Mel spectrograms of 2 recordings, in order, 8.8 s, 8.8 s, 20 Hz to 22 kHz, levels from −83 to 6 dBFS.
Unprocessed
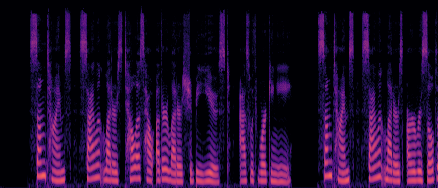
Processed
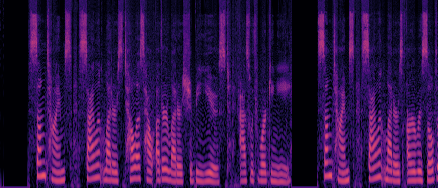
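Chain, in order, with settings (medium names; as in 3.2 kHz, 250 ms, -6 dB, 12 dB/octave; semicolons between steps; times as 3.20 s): jump at every zero crossing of -42.5 dBFS; tilt EQ +2 dB/octave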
